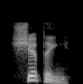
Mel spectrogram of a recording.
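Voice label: "shipping", English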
